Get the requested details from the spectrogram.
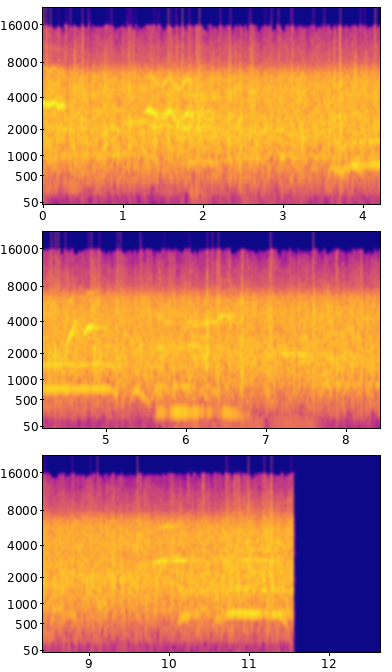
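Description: A string band plays a lively tune on fiddles, bass and accordion in a large hall.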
